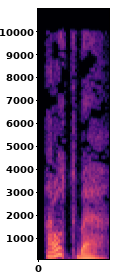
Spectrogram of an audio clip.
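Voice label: "3utbah" male, Arabic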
